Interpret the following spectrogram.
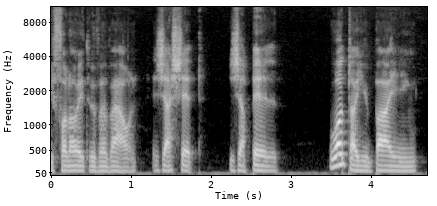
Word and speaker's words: j'achète: J'achète. J'achète. Good. So in this form, for example, j'achète, the E has an accent written on it now to make sure that we really pronounce it.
